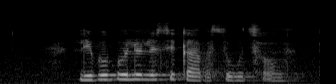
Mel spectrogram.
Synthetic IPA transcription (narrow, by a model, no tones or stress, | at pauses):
liɓuɓulɔlesiɡ̥ʱaɓasok̬ut͡sʰɔ̰ːŋa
